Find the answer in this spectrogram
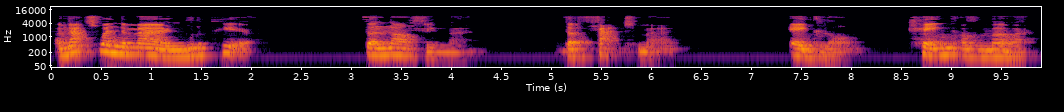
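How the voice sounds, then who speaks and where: This is a dramatic read-aloud of a Bible tale by a male reader with a mid-range voice, recorded inside a church with roomy, echoing acoustics. He phrases things deliberately and expressively, repeating for emphasis.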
